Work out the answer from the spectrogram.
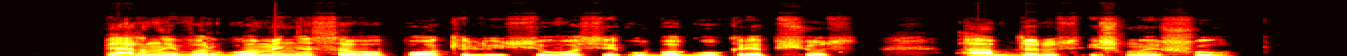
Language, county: Lithuanian, Vilnius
